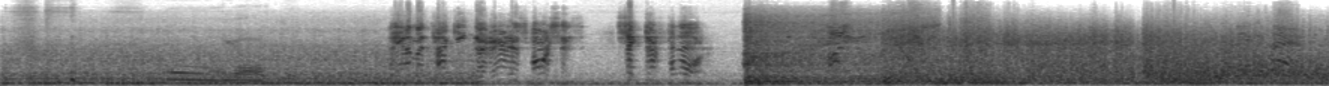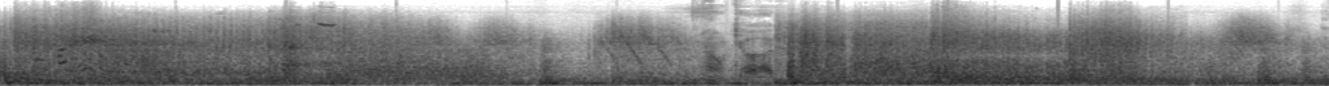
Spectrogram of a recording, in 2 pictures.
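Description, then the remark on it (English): Loud battle din of tanks firing and explosions, a dense rumbling roar with repeated heavy booms, briefly dropping out before surging back and continuing steadily, with voices faintly mixed underneath. “No, just some tanks.”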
